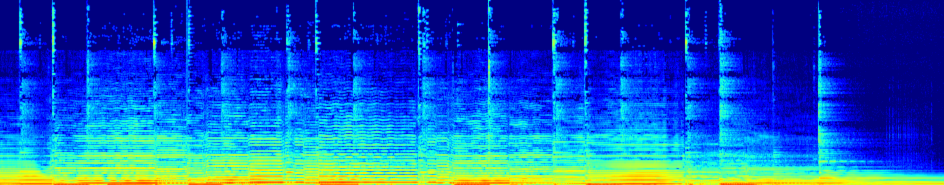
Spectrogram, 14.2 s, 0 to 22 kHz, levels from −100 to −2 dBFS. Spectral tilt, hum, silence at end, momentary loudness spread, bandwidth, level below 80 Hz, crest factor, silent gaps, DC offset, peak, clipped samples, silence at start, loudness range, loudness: -7.5 dB/octave; none; 0 s; 11 LU; over 20 kHz; -46 dBFS; 14 dB; none; under 0.1%; -12 dBFS; under 0.1%; 0 s; 5 LU; -26 LUFS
